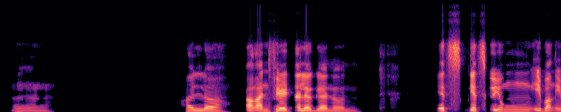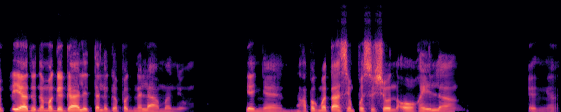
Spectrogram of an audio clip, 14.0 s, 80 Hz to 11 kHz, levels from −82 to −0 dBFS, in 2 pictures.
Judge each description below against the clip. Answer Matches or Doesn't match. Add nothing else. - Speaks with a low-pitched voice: Matches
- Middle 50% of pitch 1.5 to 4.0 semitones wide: Doesn't match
